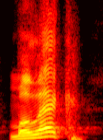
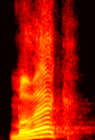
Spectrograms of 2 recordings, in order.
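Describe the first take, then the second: First: The second vowel sounds like 'eh'. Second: The same.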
